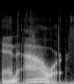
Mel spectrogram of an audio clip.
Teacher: The word our H O U R starts with a consonant H, but the H is silent. The first sound is, a vowel sound.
